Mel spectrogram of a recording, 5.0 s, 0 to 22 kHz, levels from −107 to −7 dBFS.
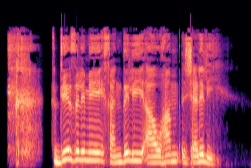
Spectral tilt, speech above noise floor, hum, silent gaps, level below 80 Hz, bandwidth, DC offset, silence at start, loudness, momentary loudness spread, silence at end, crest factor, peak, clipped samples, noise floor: -4.5 dB/octave; 46 dB; none; 0.87-1.02 s; -54 dBFS; 11.5 kHz; under 0.1%; 0.15 s; -13 LUFS; 9 LU; 0.65 s; 14 dB; 0 dBFS; under 0.1%; -58 dBFS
